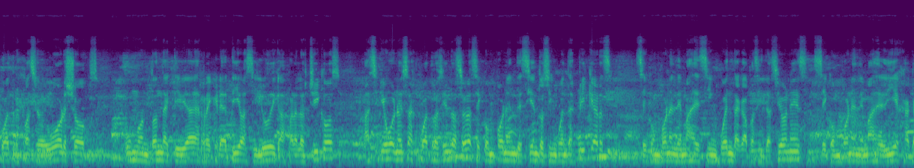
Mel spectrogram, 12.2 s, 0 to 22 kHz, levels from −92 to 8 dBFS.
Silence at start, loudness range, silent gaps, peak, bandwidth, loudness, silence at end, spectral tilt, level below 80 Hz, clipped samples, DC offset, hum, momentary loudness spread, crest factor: 0 s; 1 LU; none; -2 dBFS; 9.4 kHz; -17 LUFS; 0 s; -5.5 dB/octave; -50 dBFS; under 0.1%; under 0.1%; none; 5 LU; 14 dB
